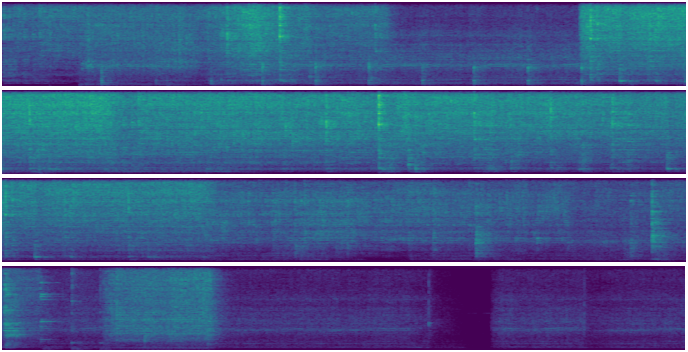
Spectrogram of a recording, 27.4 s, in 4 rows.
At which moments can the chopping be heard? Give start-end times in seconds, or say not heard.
0.8-7.4.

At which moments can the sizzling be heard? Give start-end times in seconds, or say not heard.
0.0-3.9, 5.8-22.6.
